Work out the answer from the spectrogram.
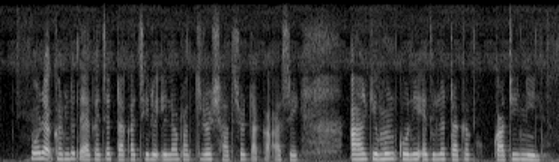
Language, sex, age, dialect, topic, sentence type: Bengali, female, 31-35, Rajbangshi, banking, question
